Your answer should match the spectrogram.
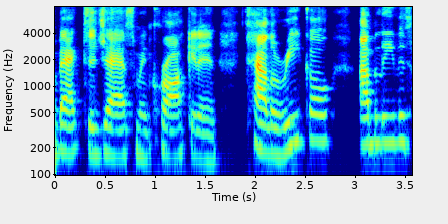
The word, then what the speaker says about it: Talarico: We got to call it out and I'm going back to Jasmine Crockett and Talarico I believe is how you pronounce it.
